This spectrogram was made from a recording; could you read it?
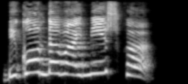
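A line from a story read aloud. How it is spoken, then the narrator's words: Shouting. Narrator (Russian): закричал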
